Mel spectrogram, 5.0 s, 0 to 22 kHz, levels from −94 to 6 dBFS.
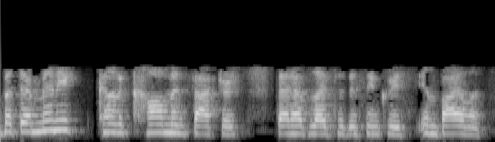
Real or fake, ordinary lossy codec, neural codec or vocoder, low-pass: real; MP3, 16 kbps; none; 3.6 kHz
